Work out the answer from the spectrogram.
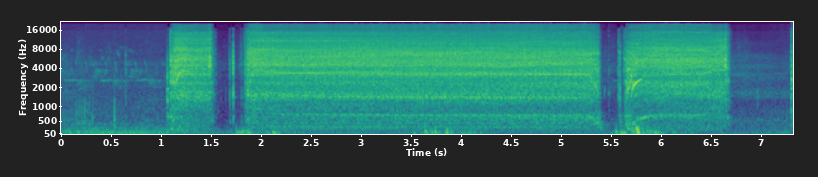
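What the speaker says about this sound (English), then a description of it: "I use these paddle bits with the auger on them, and they really do a good job" A power drill with auger-tipped paddle bits bores through 6-inch timber for a lumber stacker, in a loud, steady, close grinding whir that runs for several seconds, stops briefly, then resumes in a shorter burst.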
